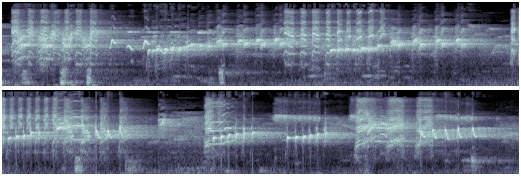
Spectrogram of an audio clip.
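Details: Greater green leafbird, speckled 'trotol' form, in sustained forceful song as a lure and therapy for other birds: repeated bursts of very rapid trilled chips and sweeping high whistles, separated by short gaps, with occasional low clicks.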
